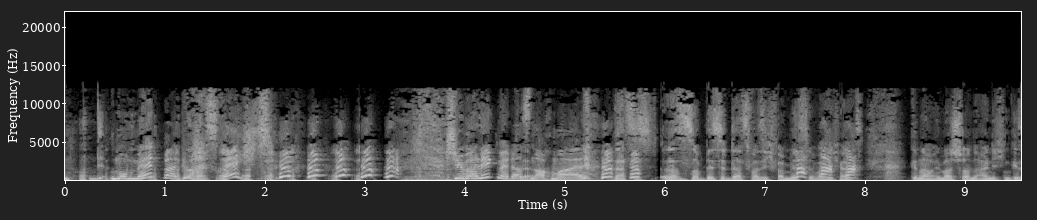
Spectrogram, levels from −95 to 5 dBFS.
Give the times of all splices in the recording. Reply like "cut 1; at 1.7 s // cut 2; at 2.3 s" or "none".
none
